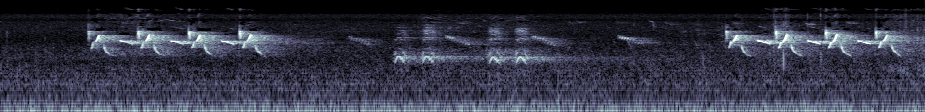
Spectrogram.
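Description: Birds calling in three bouts of several quick, harsh repeated notes each, about a second, four seconds and seven seconds in. A steady low rumble runs underneath.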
